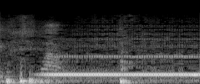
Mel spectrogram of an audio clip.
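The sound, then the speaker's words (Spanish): A telephone dial tone sounds as a call is placed: a steady, unbroken mid-pitched hum that starts after a brief soft noise and holds to the end. “Estoy llamando a Daniel Luciano”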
